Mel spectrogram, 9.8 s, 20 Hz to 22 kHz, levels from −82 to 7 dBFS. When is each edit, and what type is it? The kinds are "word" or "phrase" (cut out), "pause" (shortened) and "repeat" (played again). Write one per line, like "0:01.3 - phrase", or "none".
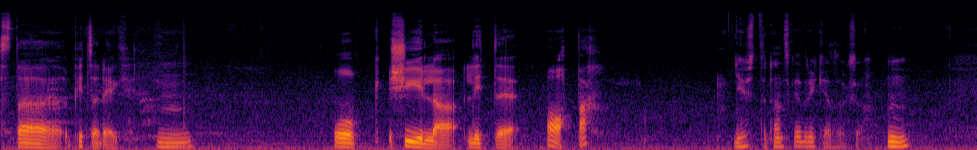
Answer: none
